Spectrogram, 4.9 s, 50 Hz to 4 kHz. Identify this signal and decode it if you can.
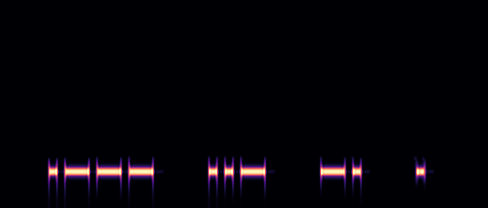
Morse code, heard as a keyed tone, about 15 wpm, spaced as for 10 wpm, 750 Hz. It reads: JUNE
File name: Morse / 10WPM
